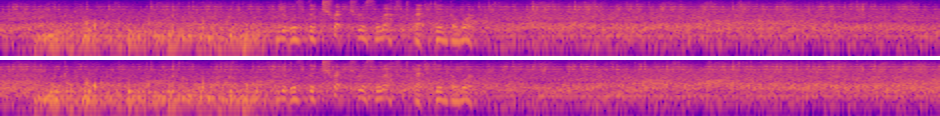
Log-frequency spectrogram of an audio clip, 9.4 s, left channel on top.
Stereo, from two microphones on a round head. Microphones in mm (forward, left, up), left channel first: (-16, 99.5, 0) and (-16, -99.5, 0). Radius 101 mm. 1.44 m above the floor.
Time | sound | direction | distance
0.3 | boiling | 40° right (ahead or behind) | 1.6 m
2.8 | a woman speaking | 5° right (ahead or behind) | 1.0 m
